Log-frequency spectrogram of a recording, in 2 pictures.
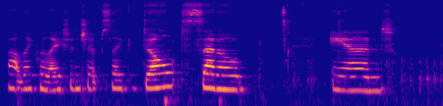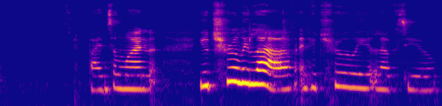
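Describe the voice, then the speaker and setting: A woman's voice: high-pitched, creaky. A woman hosting her own podcast, chatting casually and rambling with lots of fillers, sounding sleepy and yawning. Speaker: podcast host. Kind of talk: casual solo podcast chat.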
